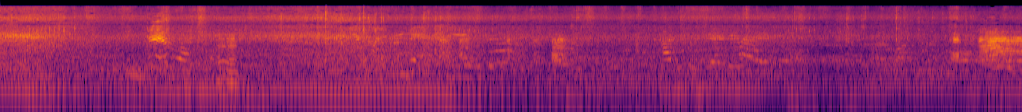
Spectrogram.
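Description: A cow chews grass close by.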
